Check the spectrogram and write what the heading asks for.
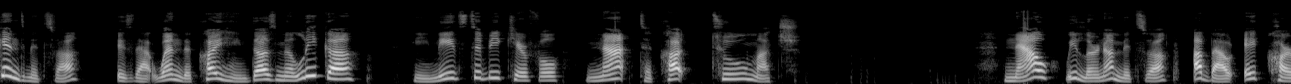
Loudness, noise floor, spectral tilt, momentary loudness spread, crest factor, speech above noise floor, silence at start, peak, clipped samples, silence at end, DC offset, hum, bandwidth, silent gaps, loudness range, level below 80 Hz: -18 LUFS; -78 dBFS; -4.5 dB/octave; 16 LU; 20 dB; 60 dB; 0 s; 0 dBFS; under 0.1%; 0 s; under 0.1%; none; 13 kHz; none; 5 LU; -72 dBFS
